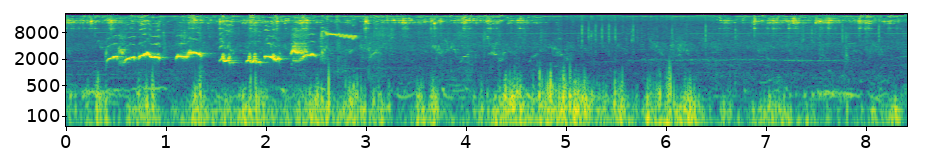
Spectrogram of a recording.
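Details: Common blackbird singing during the call to prayer. A burst of quick fluty, warbling whistles opens the phrase, ending in a high thin note, then loud low rumbling background noise takes over.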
